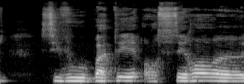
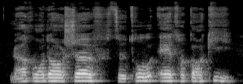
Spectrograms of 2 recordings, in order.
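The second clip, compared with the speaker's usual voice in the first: ordinary talk, nothing marked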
